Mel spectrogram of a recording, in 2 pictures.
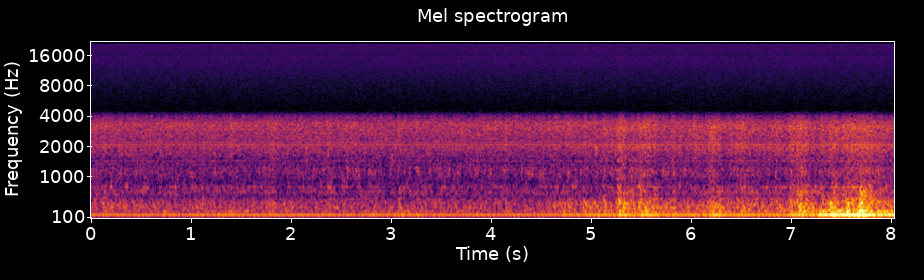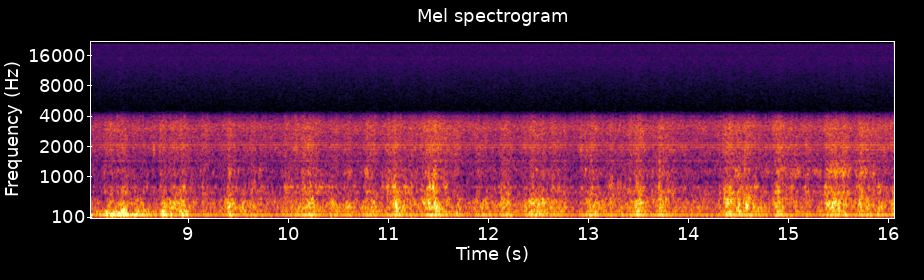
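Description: A pen writing numbers on paper in short scratching strokes, starting about five seconds in, over a low steady hum.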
